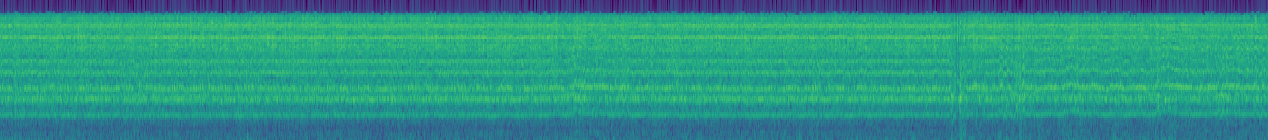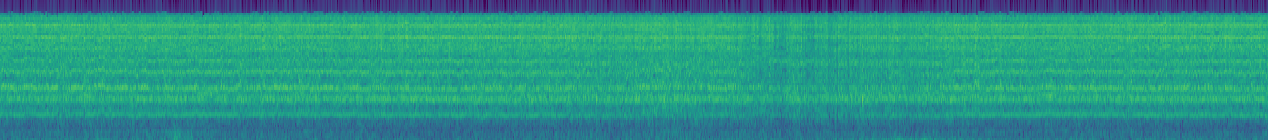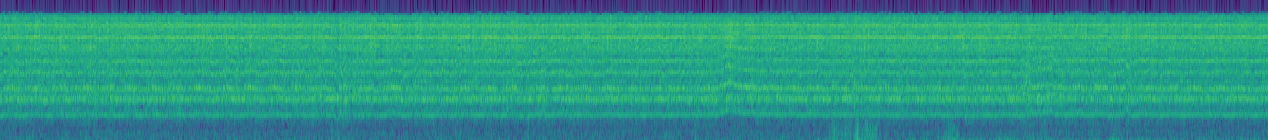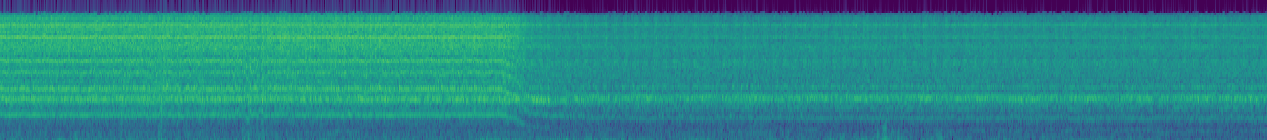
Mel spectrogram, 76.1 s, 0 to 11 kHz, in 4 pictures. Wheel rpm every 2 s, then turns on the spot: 160, 160, 160, 170, 160, 160, 160, 160, 160, 160, 170, 160, 170, 160, 160, 160, 160, 160, 160, 160, 160, 160, 160, 160, 170, 160, 160, 160, 160, 160, 160, 160, 120, 70, 70, 70, 70, 70.
none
